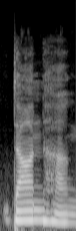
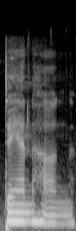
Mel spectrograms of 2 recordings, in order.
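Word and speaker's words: Dan Heng: Also, it's pronounced Don Hung, not Dan Hung.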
